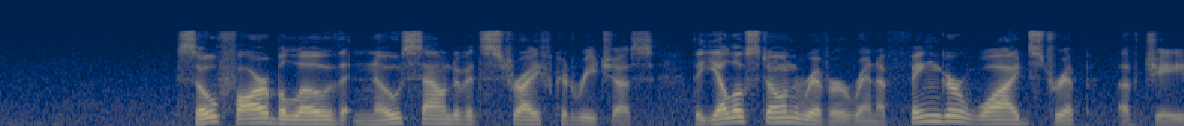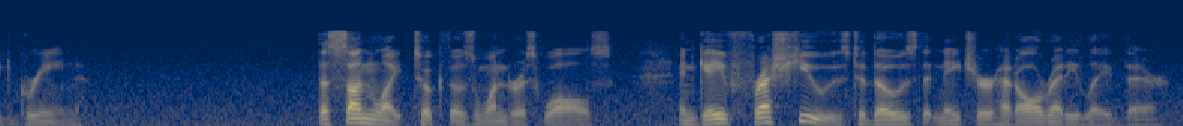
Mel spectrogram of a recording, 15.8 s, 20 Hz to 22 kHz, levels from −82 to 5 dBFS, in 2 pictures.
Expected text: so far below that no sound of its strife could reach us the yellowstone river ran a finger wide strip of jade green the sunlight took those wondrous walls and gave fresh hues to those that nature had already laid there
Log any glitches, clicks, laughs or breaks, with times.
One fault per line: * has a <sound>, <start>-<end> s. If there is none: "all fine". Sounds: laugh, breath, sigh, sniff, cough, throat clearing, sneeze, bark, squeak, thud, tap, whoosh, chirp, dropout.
all fine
